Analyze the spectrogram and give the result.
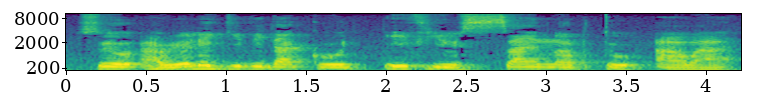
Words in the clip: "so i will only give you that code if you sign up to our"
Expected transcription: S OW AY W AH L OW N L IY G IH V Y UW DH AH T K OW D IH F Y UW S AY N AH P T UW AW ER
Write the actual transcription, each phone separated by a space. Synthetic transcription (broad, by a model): S OW AY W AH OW L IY G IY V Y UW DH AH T K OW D IH F Y UW S AY N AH P T UW AW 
